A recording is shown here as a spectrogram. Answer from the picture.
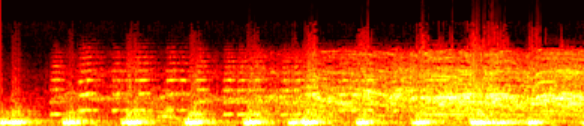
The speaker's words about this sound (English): The spectators are wildly cheering the exploits of their legendary hero, Tamburlaine, shouting their approval at the top of their lungs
